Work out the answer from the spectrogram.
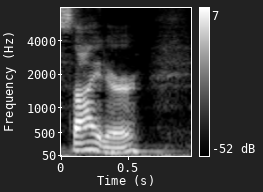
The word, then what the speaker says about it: CIDR: you with that address cidr pronounced cider is referred to as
